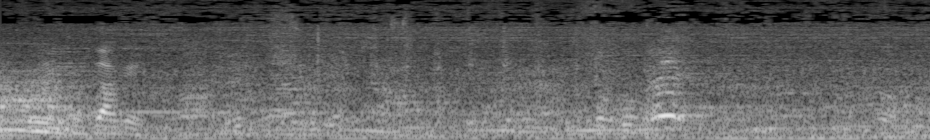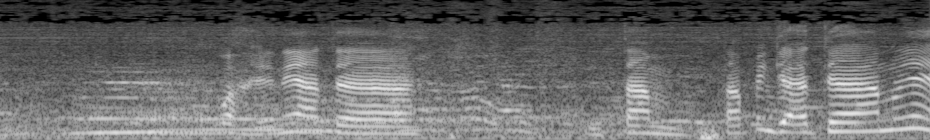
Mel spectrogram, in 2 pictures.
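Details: Angry cattle coming down off a truck, part of a group of three said to be out of control: a low, rising then falling moo in the middle, with loud shouting people over it.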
